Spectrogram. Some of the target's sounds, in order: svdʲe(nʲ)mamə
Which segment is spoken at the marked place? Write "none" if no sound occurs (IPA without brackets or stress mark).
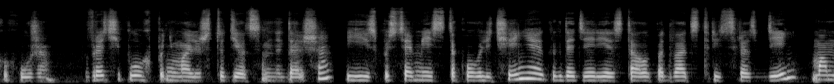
nʲ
